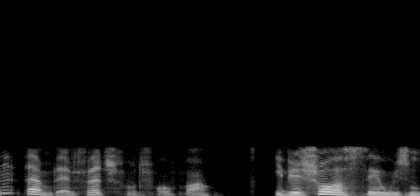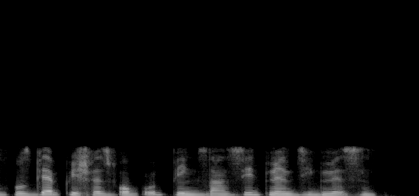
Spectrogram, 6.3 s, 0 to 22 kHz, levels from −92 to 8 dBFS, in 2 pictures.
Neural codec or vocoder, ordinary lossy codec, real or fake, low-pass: autoencoder, 44.1 kHz, a latent of 192 numbers a frame, MeloTTS; none; fake; 5.4 kHz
